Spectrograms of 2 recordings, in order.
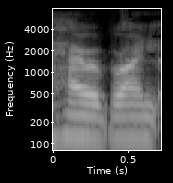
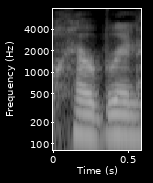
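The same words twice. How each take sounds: First: Herobrine ending like "brine"; long-i pronunciation. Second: Herobrine ending like "brin"; short-i pronunciation. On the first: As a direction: say Herobrine with a long i, rhyming with "line". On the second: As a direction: say Herobrine with a short i, rhyming with "bin". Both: Shown as a demonstration. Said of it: "however you say it".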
